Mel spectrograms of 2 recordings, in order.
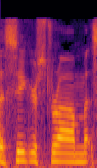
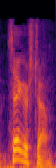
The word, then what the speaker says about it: Segerstrom: Sorry, you're going to miss it because you'll be on stage at the Segerstrom Center for the Arts. Did I say that right? – Segerstrom. – What was wrong with my way? Strom.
